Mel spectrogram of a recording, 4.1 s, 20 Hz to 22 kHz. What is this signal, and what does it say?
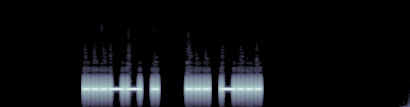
Morse code, heard as a keyed tone, about 28 wpm, 700 Hz. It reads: 3E SB
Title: Field Day Exchanges Encore - 28wpm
